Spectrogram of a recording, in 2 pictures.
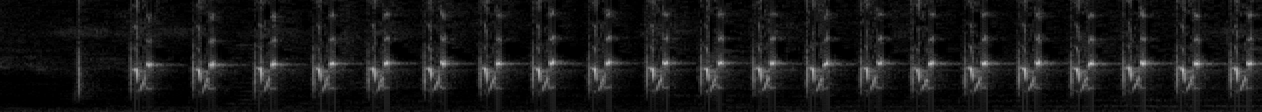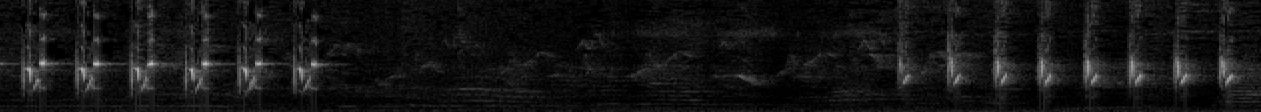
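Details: Prinia (prenjak) clicking call meant to stimulate untrained birds: a long, fast run of crisp high clicks, evenly spaced, then a short pause before another burst of clicks, over faint low rumble.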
